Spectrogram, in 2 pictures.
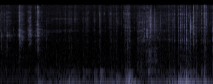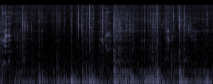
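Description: A utility-knife blade shaves curled flakes off a solid, dry, peach-colored oval bar of soap with a blue coated rim, held in the hand. Quiet, crisp scraping and crackling sounds repeat in many short, bright strokes over a low rumble.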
